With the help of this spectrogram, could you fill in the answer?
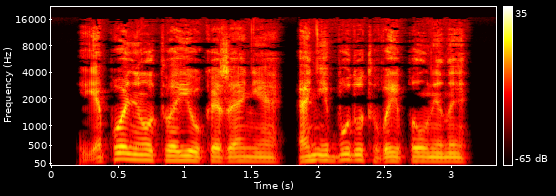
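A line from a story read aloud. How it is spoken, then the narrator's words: Sharp. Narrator (Russian): Он резко сказал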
